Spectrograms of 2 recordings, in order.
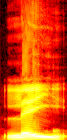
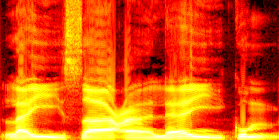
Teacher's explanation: jadi dibaca lunak ya dilunakkan ya Mudah saja jangan sampai condong ke e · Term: huruf Lin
